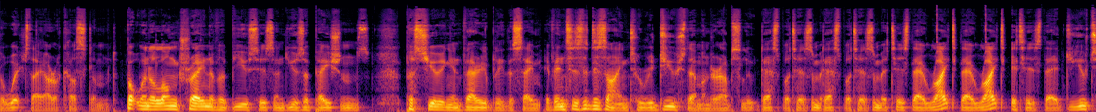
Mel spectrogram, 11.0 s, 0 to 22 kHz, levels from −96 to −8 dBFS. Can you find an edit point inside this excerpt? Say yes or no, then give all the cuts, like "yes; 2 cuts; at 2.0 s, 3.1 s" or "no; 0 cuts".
yes; 4 cuts; at 1.2 s, 5.4 s, 8.2 s, 9.6 s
